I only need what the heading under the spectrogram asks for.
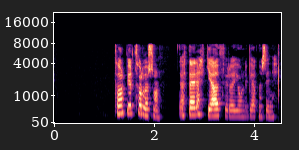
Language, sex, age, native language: Icelandic, female, 60-69, Icelandic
